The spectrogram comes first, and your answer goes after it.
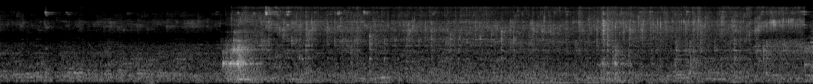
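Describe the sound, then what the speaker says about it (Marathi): Vegetables drop into a hot pan for street-style pav bhaji with a sudden loud sizzle, then fry steadily with a hissing crackle as they are stirred. A voice speaks briefly over the frying. "आता आपण त्यात भाज्या टाकून घेऊया।"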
